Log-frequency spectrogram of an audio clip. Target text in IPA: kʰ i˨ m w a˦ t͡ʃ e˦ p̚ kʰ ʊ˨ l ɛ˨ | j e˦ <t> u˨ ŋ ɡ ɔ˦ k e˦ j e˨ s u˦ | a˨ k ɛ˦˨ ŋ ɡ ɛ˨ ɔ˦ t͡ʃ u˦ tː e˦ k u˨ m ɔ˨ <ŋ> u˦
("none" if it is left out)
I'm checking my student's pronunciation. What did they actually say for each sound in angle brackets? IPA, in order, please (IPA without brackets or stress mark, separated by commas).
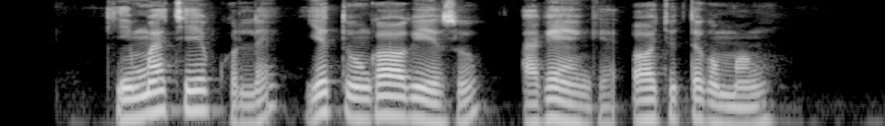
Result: t, ŋ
